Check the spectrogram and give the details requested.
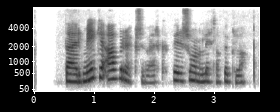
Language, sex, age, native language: Icelandic, female, 30-39, Icelandic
